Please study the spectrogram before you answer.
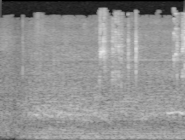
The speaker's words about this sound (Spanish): La tarde está por terminar en Caracas y el agudo silbido de los colibríes comienza a escucharse en los jardines Topotepuy, un centro ecológico para la observación de aves y conservación de bosques que se levanta entre las montañas de la capital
